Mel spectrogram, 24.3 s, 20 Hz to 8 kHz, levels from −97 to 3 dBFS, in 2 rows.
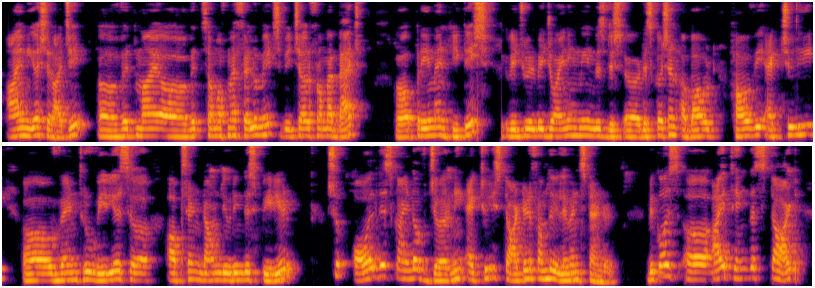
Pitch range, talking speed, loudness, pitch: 145-175 Hz, 165 wpm, -16 LUFS, 155 Hz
